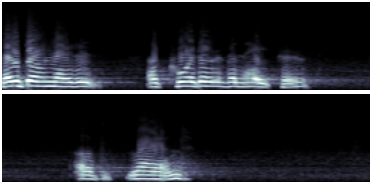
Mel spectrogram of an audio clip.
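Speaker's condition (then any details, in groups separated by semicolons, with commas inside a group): Essential tremor; more than half of life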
